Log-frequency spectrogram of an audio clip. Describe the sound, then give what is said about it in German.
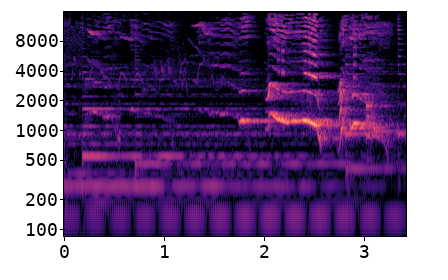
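Seven silver-grey puppies, with their mother present, whimper and yelp in a few high, whiny calls that slide downward as they wake and jump up against a wooden gate, growing louder toward the end over a steady low hum in the background. “Aber jetzt kommt allmählich Leben in die kleinen Babyhunde.”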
